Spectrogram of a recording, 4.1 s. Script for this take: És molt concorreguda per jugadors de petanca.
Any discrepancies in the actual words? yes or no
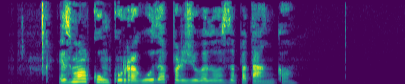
no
